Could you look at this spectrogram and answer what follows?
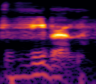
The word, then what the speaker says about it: Vibram: It's pronounced Vibram.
